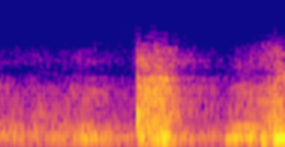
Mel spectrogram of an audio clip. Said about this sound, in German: Es nützt nichts, du brauchst nicht zu husten, das hilft mir nicht.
